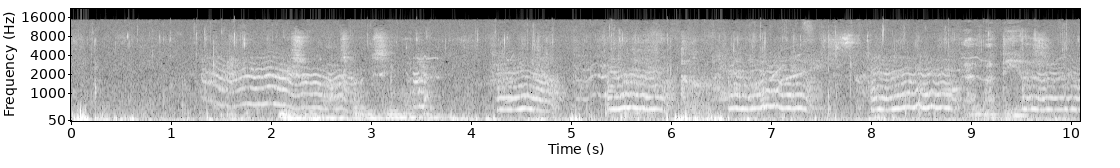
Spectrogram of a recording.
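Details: A Miniature Pinscher named Mirella giving birth to puppies, letting out repeated wavering whines that rise and dip, in bursts after a quiet start, with a low hum and soft bumps underneath.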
